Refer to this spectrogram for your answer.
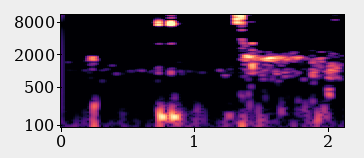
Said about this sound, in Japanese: そしてキーボードがうるさいっていう。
